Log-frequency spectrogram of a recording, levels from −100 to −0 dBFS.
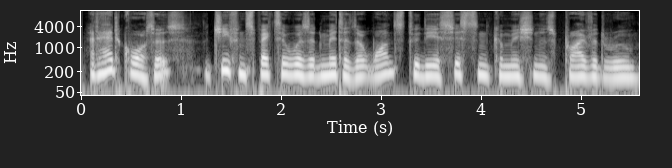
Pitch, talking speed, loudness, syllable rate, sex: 155 Hz, 160 wpm, -17 LUFS, 5.3 syllables/s, male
